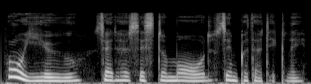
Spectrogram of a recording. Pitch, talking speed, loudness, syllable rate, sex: 180 Hz, 135 wpm, -17 LUFS, 4.8 syllables/s, female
